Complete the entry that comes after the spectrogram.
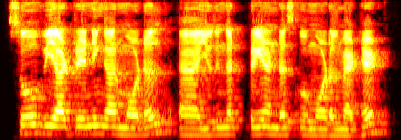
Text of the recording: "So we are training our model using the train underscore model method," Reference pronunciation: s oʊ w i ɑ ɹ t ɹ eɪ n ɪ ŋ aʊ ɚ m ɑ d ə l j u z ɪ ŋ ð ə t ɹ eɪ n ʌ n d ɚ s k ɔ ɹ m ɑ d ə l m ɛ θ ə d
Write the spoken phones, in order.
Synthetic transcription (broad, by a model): s oʊ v i ɑ ɹ t ɹ eɪ n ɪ ŋ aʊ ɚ m ɑ d ə l j u z ɪ ŋ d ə t ɹ eɪ n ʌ n d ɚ s k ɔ l m ɑ d ə l m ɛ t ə d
